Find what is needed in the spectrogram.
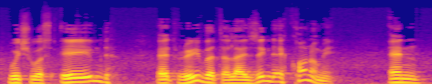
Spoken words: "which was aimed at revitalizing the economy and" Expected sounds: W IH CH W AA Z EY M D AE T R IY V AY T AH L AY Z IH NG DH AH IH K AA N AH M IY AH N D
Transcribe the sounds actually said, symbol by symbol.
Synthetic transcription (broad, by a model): W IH CH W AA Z EY M D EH T R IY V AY T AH L AY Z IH NG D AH IH K AA N AH M IY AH N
